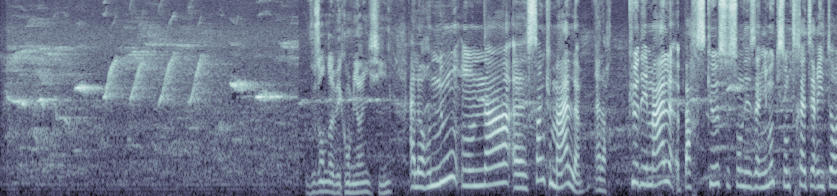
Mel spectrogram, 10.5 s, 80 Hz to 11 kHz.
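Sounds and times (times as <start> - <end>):
male white-rumped shama singing: 0.0 - 4.1
speech: 3.8 - 10.4.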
